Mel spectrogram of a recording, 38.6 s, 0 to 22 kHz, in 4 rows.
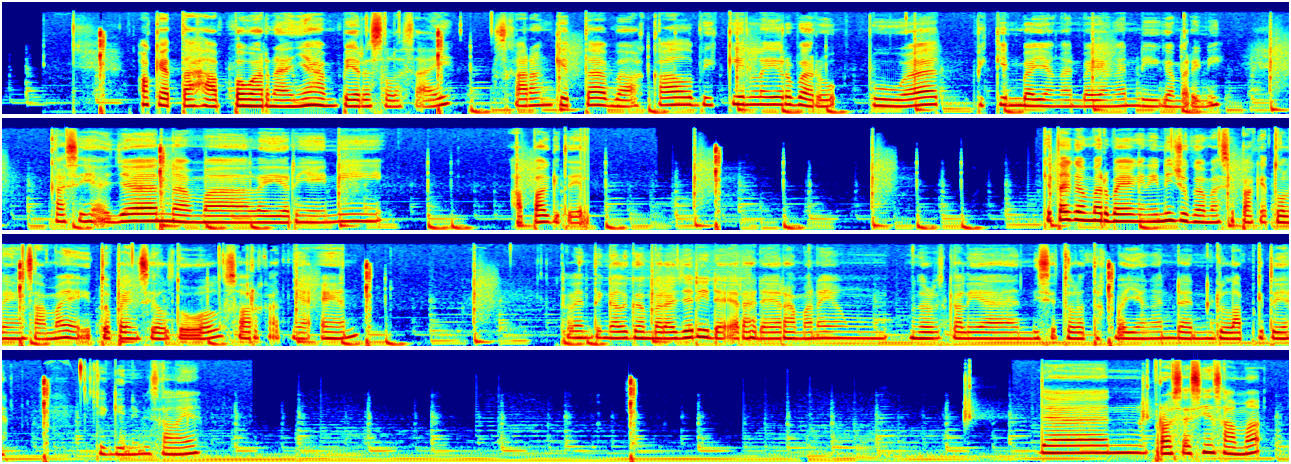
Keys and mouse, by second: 0.6 click, 2.3 v, 3.1 click, 14.9 click, 15.3 n, 17.3 n, 19.3 click, 21.9 click, 27.5 click, 29.1 click, 30.6 ctrl+z, 31.4 v, 32.6 n, 33.5 click.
